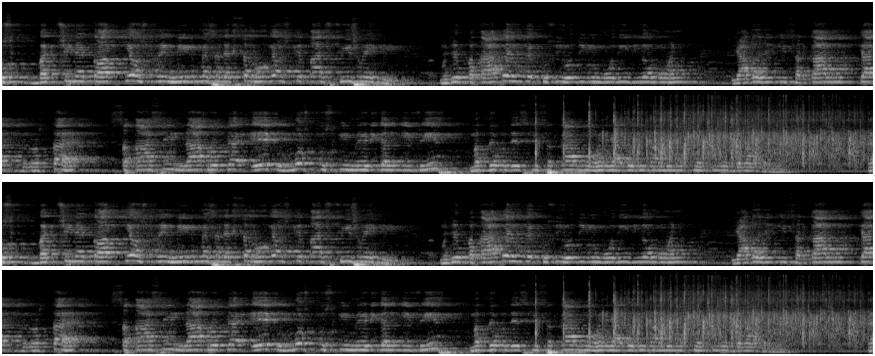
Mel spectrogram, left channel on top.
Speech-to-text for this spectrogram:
बच्ची ने टॉप किया, उसने नीट में सिलेक्शन हो गया, उसके पास फीस नहीं थी। मुझे बताते हुए खुशी होती कि मोदी जी और मोहन यादव जी की सरकार में क्या व्यवस्था है। 87 लाख रुपया एक मुफ्त उसकी मेडिकल की फीस मध्य प्रदेश की सरकार मोहन यादव जी माननीय मुख्यमंत्री ने जमा कर दी।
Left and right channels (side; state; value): both; identical; correlation 1.00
